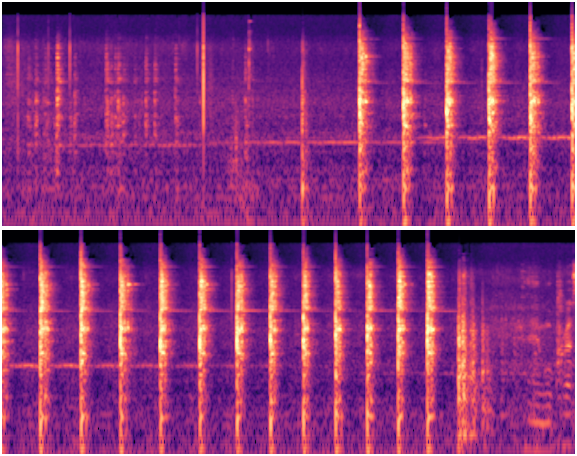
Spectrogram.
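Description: Hammer blows drive nails into the heel of a Red Wing Rough Out Engineer boot during a resole. Sharp, evenly spaced strikes, about twenty in a row at a quick steady rhythm, sound up close after a few scattered taps.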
